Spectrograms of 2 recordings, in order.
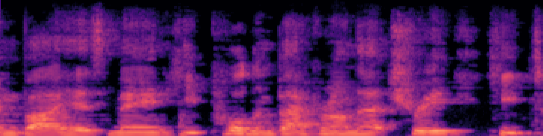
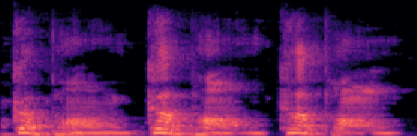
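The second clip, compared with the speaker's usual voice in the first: rhythmic rope-tying sound; rope sound effect; slower than usual. Acted. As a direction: tap out each kapong. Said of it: "it sounded a little bit like this".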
